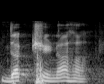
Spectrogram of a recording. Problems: constant background noise, background conversations at intervals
